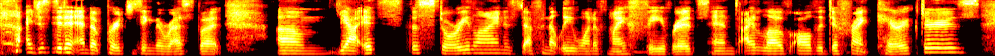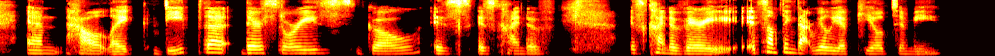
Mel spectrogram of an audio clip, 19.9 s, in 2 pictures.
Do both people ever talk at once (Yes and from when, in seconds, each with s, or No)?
No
